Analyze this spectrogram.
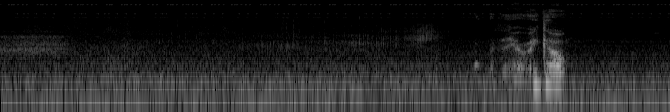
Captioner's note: sound of a zipper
